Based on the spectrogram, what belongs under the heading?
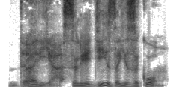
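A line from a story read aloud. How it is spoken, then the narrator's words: Menacing warning. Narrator (Russian): Грозно предупреждает он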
